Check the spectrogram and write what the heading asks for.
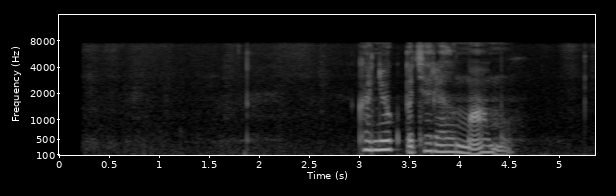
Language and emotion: Russian, sad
